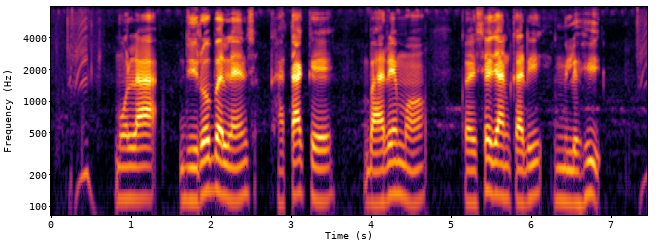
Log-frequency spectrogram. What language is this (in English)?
Chhattisgarhi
